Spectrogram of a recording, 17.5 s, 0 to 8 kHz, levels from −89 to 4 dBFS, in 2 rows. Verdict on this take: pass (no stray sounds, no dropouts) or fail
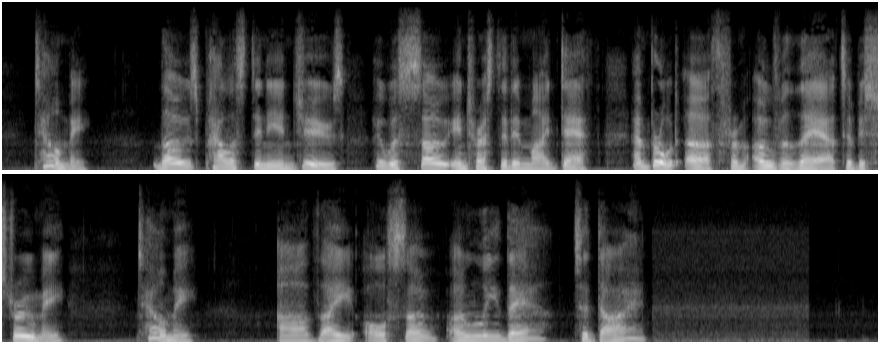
pass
